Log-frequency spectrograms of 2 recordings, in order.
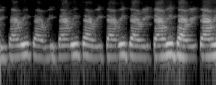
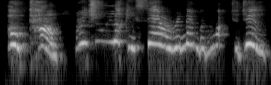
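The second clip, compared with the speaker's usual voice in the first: higher lightly voiced little sprite; cheerful little hedge sprite; 9 semitones higher than usual. Hedge sprite teasing the rescued boy, higher voice. Mister Brambles speaks.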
